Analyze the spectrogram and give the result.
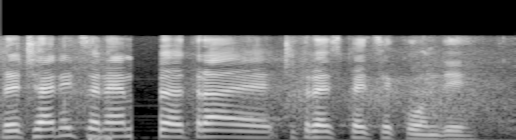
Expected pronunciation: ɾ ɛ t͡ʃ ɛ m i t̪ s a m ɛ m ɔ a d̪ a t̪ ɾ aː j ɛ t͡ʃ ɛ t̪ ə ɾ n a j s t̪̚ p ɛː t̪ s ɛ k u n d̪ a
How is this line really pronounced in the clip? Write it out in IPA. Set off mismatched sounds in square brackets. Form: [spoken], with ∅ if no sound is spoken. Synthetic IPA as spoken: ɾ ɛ t͡ʃ ɛ [n] i t̪ s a [n] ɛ m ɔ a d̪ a t̪ ɾ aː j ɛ t͡ʃ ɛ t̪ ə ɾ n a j s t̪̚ p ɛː t̪ s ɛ k u n d̪ [i]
